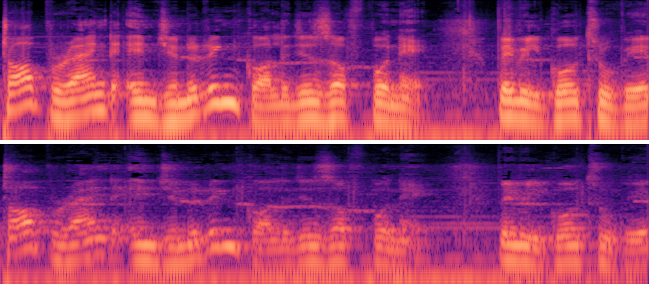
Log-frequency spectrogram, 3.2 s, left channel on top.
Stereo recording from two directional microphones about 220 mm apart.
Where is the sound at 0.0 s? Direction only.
50° left (ahead or behind).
